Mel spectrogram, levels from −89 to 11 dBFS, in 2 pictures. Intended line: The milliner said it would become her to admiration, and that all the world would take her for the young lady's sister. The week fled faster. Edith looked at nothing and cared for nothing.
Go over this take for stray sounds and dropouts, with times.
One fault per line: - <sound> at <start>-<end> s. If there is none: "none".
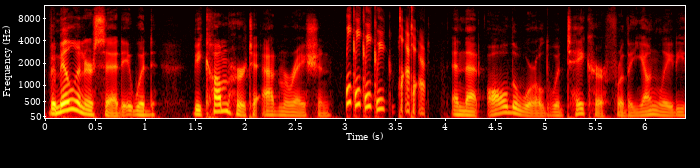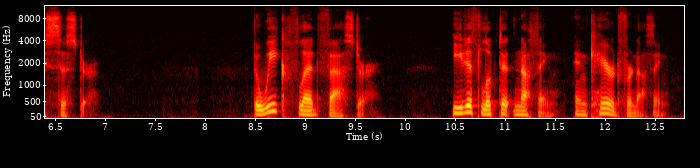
- chirp at 3.0-3.9 s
